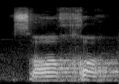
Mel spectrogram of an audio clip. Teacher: صاخہ، حرف مد کے بعد والے حرف پر تشدید ہے، اس لیے مد لازم کلمی مثقل ہوا۔ مد لازم کلمی مثقل کو 3 یا 4 الف کے برابر کھینچ کر پڑھیں گے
